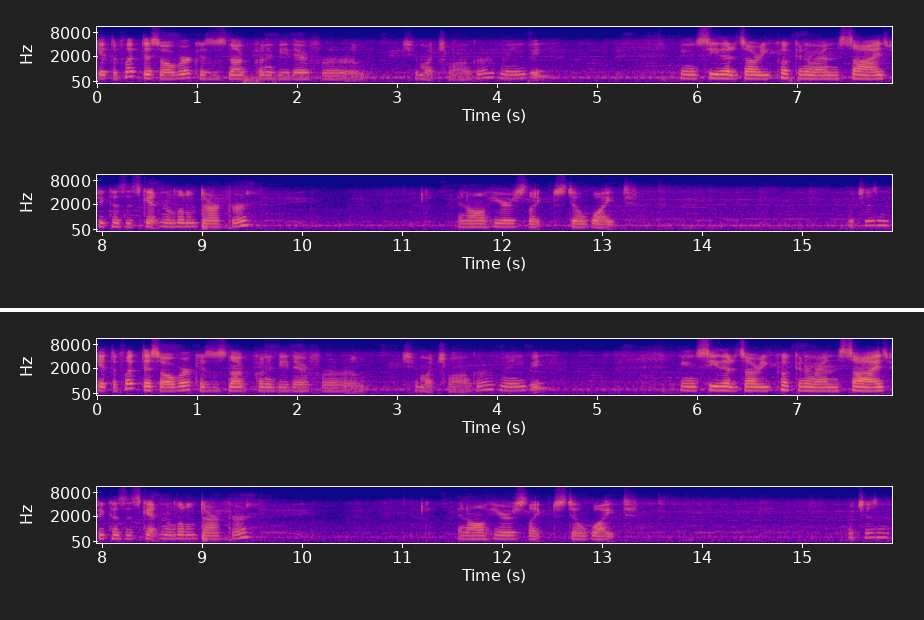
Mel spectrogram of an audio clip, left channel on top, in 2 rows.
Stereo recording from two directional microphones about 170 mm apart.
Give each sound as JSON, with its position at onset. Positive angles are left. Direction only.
{"t": 0.0, "sound": "a woman's voice", "side_deg": -45}
{"t": 5.8, "sound": "a woman's voice", "side_deg": -35}
{"t": 11.2, "sound": "speech", "side_deg": -10}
